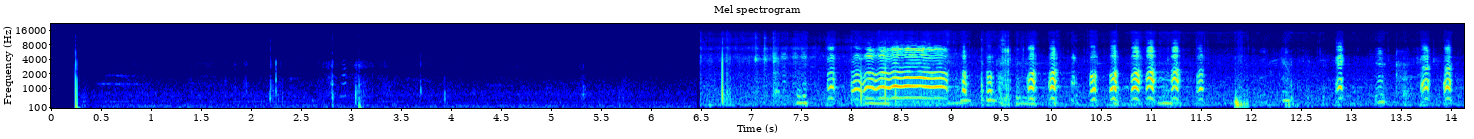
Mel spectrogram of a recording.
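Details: Baby goats: a few faint clicks, then one long wavering bleat with clear harmonics, followed by a run of short, sharp repeated sounds at roughly even spacing.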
